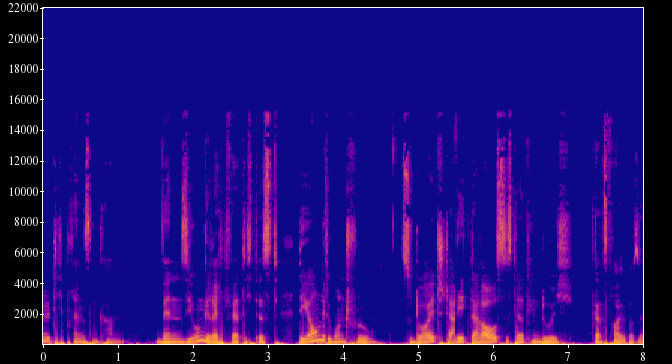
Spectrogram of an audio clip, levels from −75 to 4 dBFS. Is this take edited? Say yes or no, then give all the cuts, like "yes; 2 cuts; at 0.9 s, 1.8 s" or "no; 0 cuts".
yes; 5 cuts; at 1.4 s, 3.3 s, 3.8 s, 5.5 s, 6.4 s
